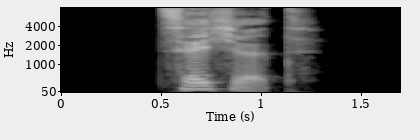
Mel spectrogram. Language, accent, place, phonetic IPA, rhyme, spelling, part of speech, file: German, Germany, Berlin, [ˈt͡sɛçət], -ɛçət, zechet, verb, De-zechet.ogg
- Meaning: second-person plural subjunctive I of zechen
